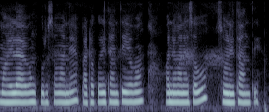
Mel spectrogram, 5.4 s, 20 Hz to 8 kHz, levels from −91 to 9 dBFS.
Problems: none marked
